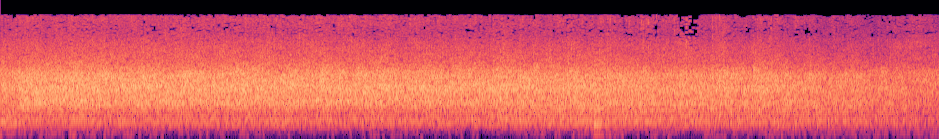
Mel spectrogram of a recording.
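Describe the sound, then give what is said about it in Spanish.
An audience applauds steadily for the name of the Lord, a dense, even roar of many hands clapping that holds strong for several seconds before easing slightly toward the end, with no voices rising above it. “Démosle un aplauso fuerte al nombre del Señor.”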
